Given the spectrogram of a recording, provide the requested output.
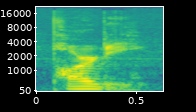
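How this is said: It is said in an American accent, t like d. "American English party"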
